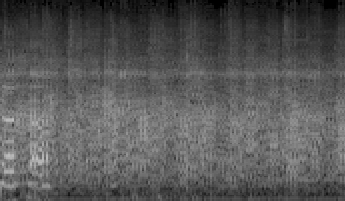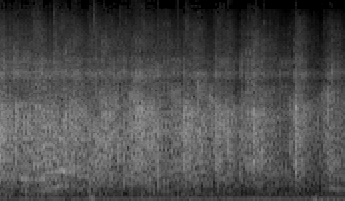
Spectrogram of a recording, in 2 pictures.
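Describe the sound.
A crowd applauds steadily for several seconds, a dense wash of many hands clapping at fairly even loudness, with a brief voice audible at the very start.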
